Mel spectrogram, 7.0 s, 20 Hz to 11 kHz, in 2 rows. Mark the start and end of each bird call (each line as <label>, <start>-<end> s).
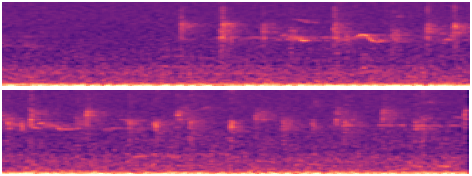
American Robin (Turdus migratorius), 0.0-7.0 s
Common Grackle (Quiscalus quiscula), 0.0-7.0 s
